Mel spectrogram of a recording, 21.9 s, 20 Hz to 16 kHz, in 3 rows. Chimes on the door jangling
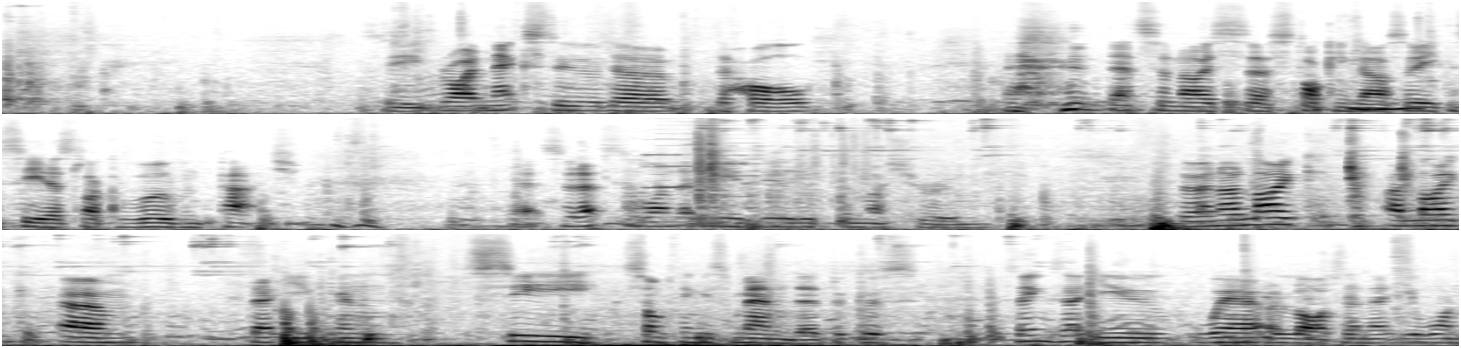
0:10.5 0:20.9

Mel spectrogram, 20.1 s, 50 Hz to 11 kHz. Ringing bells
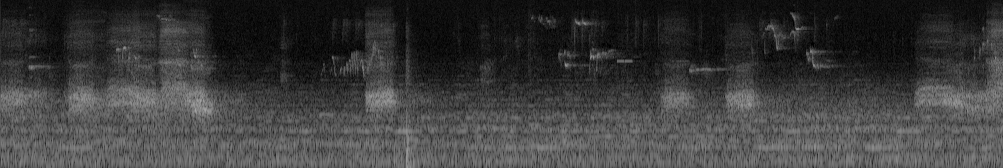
0:08.6 0:14.5

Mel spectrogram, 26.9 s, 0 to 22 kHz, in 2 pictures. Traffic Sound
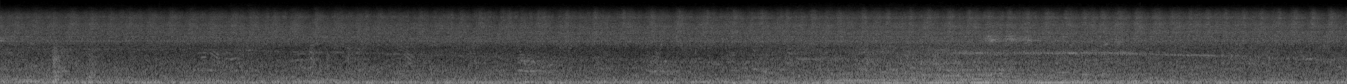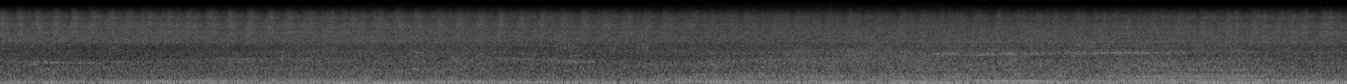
0:07.2 0:26.9

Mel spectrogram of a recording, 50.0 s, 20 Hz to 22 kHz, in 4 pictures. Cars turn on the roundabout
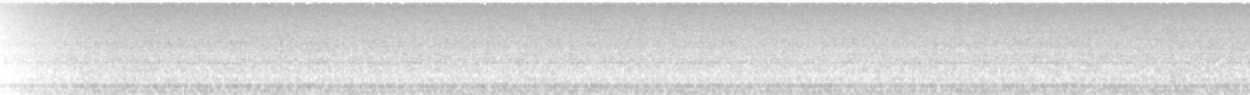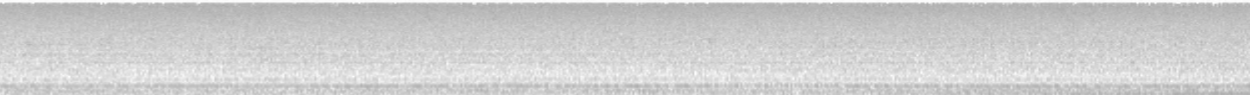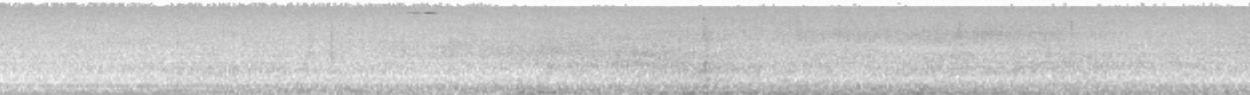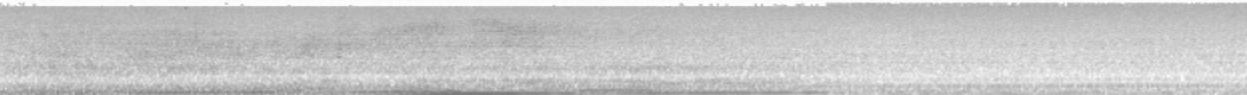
0:22.8 0:49.9

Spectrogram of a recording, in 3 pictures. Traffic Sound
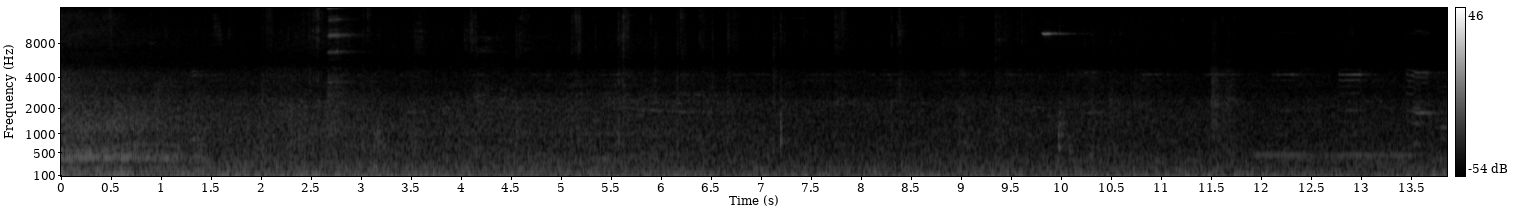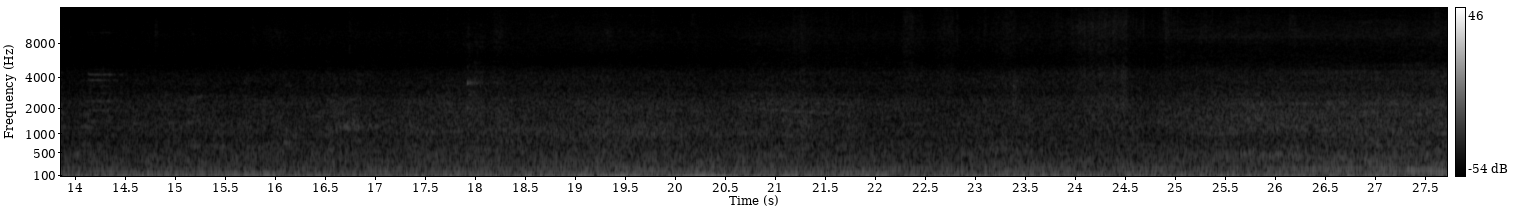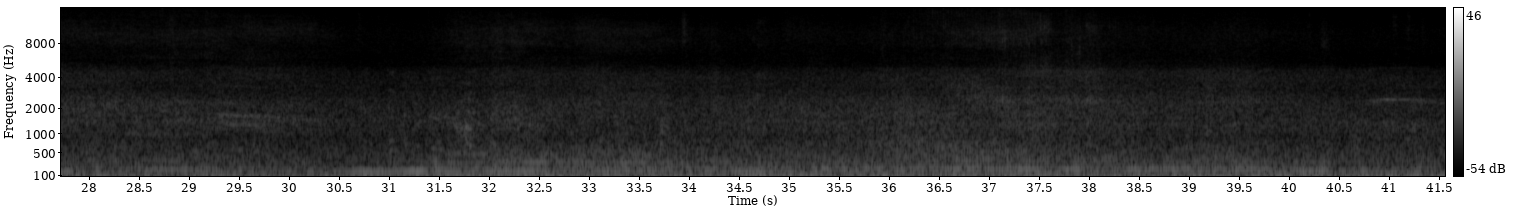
0:00.0 0:06.2, 0:16.6 0:41.5

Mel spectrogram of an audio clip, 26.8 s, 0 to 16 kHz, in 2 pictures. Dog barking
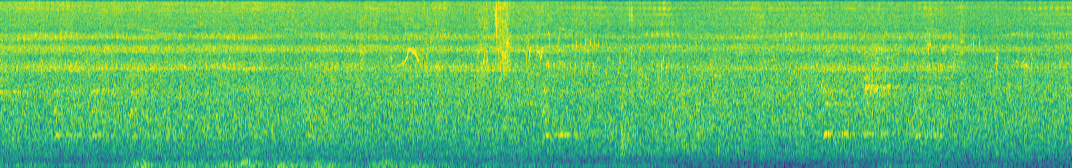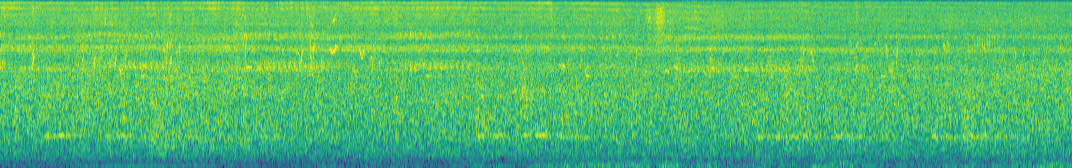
0:00.7 0:01.8, 0:06.8 0:07.2, 0:10.3 0:11.8, 0:19.4 0:20.4

